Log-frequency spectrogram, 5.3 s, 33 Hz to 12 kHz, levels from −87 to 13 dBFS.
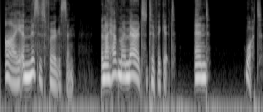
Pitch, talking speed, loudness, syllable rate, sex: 185 Hz, 125 wpm, -16 LUFS, 5.6 syllables/s, female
